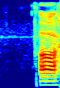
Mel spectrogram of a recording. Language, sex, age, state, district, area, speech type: Kashmiri, male, 18-30, Jammu and Kashmir, Baramulla, rural, read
